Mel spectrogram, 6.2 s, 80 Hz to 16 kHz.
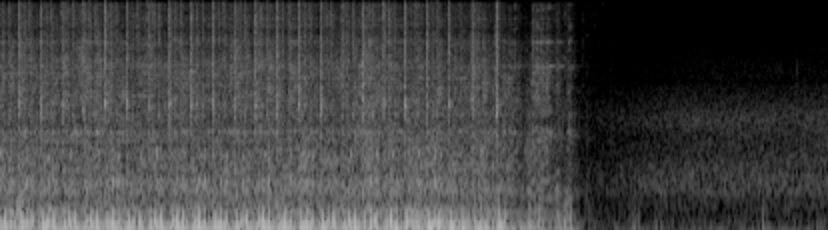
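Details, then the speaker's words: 16-valve MK2 VW Golf race car bought as a running project: lumpy, uneven loping idle at about three pulses a second, then it stumbles and dies; seems to run on two or three cylinders and cuts out when the throttle is touched. "bought this as a running project so it's a idles badly it sounds like it's running on two or three and as soon as you touch the throttle it cuts out so we need to have a look and see what that problem is"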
